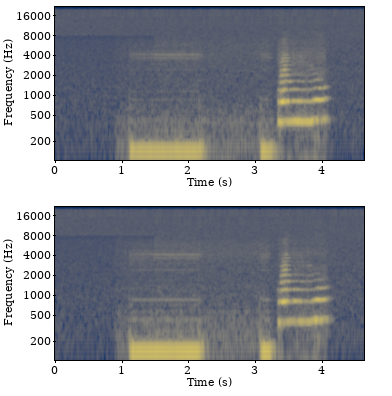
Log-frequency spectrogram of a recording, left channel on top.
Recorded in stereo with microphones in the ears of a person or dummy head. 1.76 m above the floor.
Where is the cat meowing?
45° left (ahead or behind), 4.5 m.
